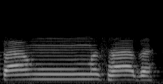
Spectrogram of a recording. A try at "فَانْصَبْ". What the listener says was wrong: फंसब स्वाद को मोटा करके पढ़िए।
